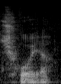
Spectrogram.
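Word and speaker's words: cholla: looks like it's spelled Chola but it's it's pronounced choya but yeah yeah uh right anyway I'm gonna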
